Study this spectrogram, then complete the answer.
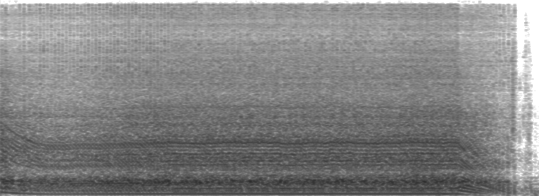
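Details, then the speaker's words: Kawasaki-branded leaf blower at spring start-up: steady, even buzz for six seconds, then cuts off and winds down cleanly; works normally. "fortunately the leafblower worked just like they're supposed to"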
